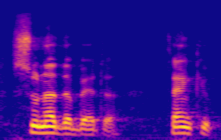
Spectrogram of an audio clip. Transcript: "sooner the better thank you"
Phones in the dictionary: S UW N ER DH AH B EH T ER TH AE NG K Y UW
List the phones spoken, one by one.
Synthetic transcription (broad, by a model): S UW N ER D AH B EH T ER T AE NG K Y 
